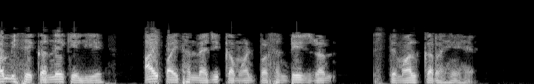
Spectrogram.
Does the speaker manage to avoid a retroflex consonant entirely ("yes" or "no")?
no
